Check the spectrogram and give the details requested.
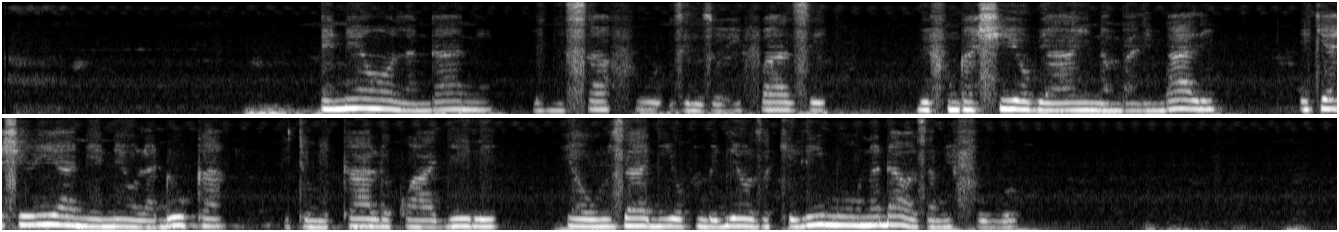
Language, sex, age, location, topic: Swahili, female, 25-35, Dar es Salaam, agriculture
